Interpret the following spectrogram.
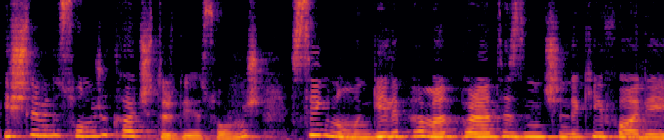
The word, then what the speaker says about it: signum: SGN arkadaşlar signum diye okunur. Signum eğer parantezin içi artılıysa sonuç 1 olur.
